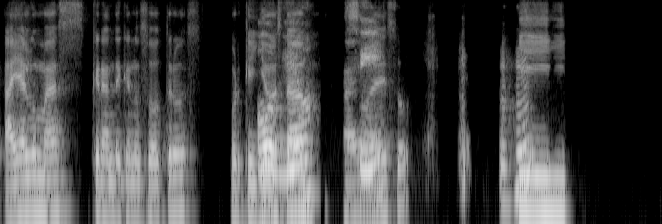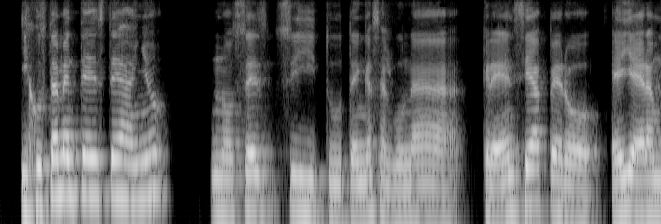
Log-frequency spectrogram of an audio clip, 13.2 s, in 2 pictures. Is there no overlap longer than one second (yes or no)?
no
